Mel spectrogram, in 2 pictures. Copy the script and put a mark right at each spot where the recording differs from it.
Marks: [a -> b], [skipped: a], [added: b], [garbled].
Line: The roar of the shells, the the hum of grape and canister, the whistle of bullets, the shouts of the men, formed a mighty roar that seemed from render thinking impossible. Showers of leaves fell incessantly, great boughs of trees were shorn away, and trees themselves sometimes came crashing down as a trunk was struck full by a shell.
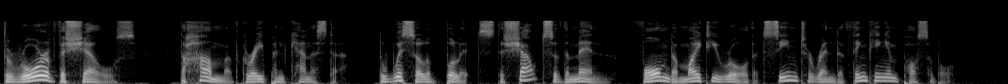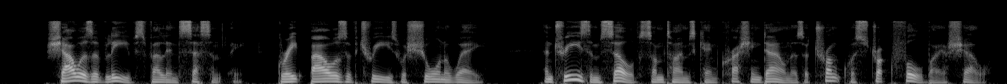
The roar of the shells, the [skipped: the] hum of grape and canister, the whistle of bullets, the shouts of the men, formed a mighty roar that seemed [from -> to] render thinking impossible. Showers of leaves fell incessantly, great boughs of trees were shorn away, and trees themselves sometimes came crashing down as a trunk was struck full by a shell.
